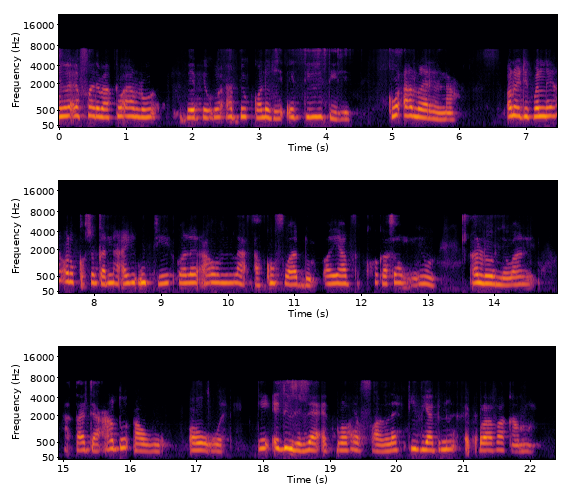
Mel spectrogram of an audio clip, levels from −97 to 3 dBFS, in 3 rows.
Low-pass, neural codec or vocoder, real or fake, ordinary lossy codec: 7.2 kHz; codec, 16 kHz, 2 kbps, X-Codec, HuBERT features, trained on LibriSpeech; fake; MP3, 64 kbps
